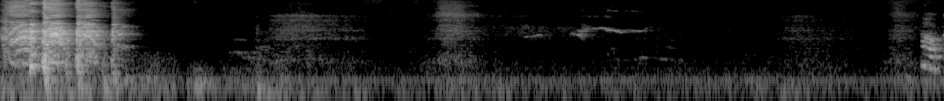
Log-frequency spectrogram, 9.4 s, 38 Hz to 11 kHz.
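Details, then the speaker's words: Short burst of several loud coughs, then quiet room sounds and faint breathing, from an adult male smoker born 1980 coughing on deep breaths during lung auscultation in a nursing physical assessment; some wheezing noted. "all right your lungs sound okay a little wheezing in some areas and i noticed you were coughing when you took a deep breath"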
